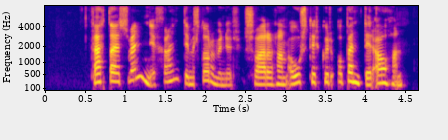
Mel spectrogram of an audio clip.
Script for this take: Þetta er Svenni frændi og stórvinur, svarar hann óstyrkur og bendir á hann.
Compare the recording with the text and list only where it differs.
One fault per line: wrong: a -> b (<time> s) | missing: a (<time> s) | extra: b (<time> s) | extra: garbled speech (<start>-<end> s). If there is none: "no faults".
no faults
